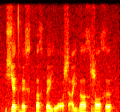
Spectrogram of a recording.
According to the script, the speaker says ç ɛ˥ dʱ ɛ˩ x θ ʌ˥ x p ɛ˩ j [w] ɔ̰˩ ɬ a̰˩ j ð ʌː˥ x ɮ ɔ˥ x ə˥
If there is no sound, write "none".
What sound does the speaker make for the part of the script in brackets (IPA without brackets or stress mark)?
w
